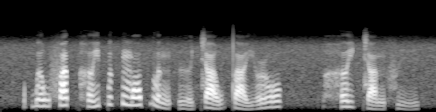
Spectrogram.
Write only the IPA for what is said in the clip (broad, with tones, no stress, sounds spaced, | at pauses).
ɓ ə˧ w f a˦˥ t̚ h ə˧˥ j ɓ ə˦˥ k̚ m ɔ˦˥ p̚ l ə˨˩ ŋ ʔ ɨ˨˩˨ ə̯ c a˨˩˦ w t̪ a˨˩˨ j ɹ o˦˥ k̚ | h ə˧ j c a˨˩˨ n f i˨˩˨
